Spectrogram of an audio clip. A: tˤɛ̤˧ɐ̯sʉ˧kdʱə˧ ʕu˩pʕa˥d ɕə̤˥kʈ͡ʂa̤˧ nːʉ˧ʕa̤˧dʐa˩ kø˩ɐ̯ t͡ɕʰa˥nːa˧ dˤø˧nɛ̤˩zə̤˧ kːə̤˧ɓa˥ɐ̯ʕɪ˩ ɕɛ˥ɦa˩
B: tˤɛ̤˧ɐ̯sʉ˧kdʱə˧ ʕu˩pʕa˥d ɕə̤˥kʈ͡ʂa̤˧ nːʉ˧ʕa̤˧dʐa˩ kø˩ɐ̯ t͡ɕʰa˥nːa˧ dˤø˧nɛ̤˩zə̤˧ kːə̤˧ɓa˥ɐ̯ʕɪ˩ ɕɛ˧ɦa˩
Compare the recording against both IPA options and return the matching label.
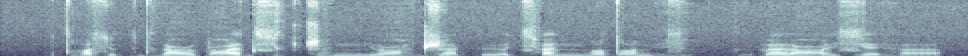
A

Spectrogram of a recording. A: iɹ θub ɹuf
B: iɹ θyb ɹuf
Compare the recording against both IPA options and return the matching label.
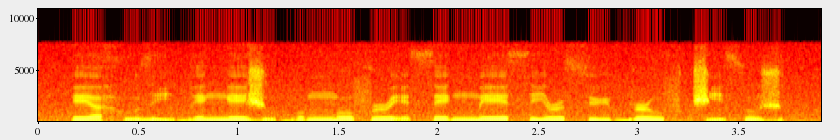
B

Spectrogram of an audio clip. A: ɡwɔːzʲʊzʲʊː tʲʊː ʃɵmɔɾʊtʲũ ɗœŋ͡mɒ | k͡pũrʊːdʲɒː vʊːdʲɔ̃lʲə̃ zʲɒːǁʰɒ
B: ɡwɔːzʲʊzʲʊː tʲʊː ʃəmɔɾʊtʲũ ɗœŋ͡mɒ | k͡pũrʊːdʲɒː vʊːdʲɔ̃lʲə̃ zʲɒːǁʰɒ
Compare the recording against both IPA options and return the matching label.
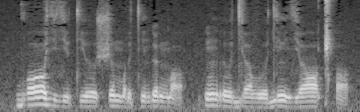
B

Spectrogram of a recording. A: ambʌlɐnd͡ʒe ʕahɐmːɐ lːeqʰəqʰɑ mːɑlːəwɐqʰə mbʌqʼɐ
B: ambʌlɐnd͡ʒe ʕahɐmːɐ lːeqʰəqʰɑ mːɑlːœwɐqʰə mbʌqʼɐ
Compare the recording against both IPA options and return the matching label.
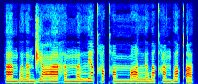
A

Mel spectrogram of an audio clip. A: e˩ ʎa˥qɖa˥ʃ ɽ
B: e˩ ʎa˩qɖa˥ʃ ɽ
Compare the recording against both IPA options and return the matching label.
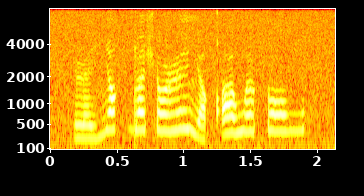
A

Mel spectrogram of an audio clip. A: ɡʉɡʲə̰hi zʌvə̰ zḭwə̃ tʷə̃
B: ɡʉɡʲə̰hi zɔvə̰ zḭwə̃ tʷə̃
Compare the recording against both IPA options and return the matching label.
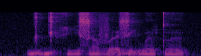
A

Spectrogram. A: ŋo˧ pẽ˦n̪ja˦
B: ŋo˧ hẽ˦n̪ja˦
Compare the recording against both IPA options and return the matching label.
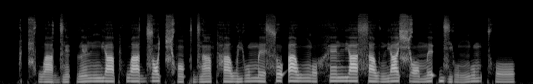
B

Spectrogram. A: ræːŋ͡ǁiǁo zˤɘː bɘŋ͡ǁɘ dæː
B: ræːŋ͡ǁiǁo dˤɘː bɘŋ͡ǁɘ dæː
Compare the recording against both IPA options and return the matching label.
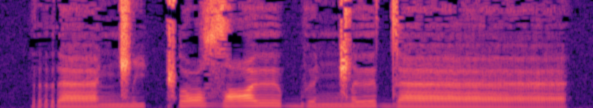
A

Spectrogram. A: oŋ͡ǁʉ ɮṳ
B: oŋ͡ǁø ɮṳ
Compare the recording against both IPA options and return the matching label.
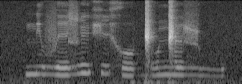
B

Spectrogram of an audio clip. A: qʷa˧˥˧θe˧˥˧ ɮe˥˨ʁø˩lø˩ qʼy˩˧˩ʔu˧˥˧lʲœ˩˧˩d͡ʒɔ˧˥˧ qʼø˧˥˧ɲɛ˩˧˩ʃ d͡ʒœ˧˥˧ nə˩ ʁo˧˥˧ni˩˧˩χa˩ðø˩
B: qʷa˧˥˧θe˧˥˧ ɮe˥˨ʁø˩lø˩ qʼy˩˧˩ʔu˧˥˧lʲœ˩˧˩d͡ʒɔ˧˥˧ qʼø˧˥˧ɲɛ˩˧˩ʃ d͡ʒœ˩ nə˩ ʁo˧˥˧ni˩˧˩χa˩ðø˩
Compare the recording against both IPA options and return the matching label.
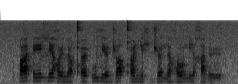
A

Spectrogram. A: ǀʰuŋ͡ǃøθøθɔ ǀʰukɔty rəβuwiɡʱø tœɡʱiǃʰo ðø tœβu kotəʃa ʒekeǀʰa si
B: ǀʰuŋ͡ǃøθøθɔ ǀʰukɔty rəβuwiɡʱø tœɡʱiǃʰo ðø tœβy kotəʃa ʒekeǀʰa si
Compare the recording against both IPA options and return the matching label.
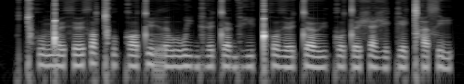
B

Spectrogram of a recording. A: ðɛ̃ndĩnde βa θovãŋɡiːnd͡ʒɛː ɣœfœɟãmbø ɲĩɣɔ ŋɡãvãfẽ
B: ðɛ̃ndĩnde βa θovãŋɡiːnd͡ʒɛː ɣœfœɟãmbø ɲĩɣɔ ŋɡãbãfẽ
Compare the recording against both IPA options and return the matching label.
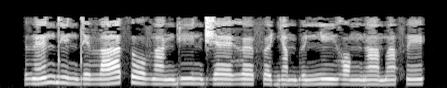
B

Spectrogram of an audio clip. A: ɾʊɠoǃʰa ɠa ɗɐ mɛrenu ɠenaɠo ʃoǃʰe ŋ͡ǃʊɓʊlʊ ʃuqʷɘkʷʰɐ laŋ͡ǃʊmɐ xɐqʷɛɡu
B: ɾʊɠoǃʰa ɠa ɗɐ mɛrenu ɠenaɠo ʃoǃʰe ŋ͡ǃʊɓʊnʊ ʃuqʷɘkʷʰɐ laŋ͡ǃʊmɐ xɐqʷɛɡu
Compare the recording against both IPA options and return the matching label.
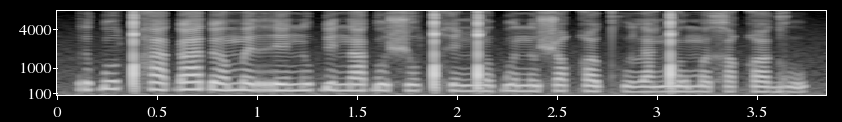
B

